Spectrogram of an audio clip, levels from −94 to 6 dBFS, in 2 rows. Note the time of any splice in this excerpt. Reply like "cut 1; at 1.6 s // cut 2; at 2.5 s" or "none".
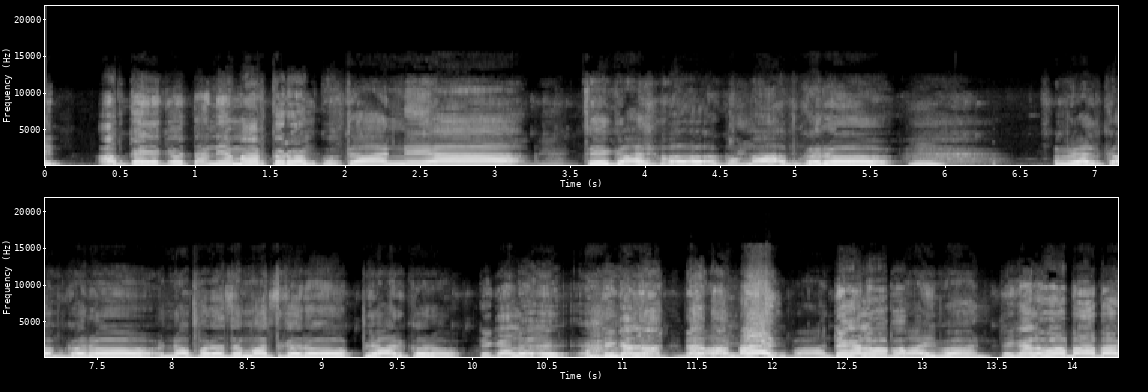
none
